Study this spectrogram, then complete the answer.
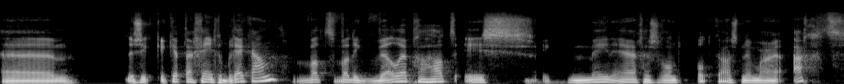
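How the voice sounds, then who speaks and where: Recorded dry and close with no echo, a man talks very slowly in a very deep, low voice with a dark, mellow tone. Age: 50s. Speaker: vitality consultant and podcaster. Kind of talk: casual interview.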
